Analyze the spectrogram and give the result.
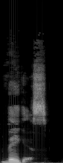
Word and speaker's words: vagus: It's pronounced vagus, like the city, but what happens in the vagus nerve doesn't stay in the vagus nerve.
